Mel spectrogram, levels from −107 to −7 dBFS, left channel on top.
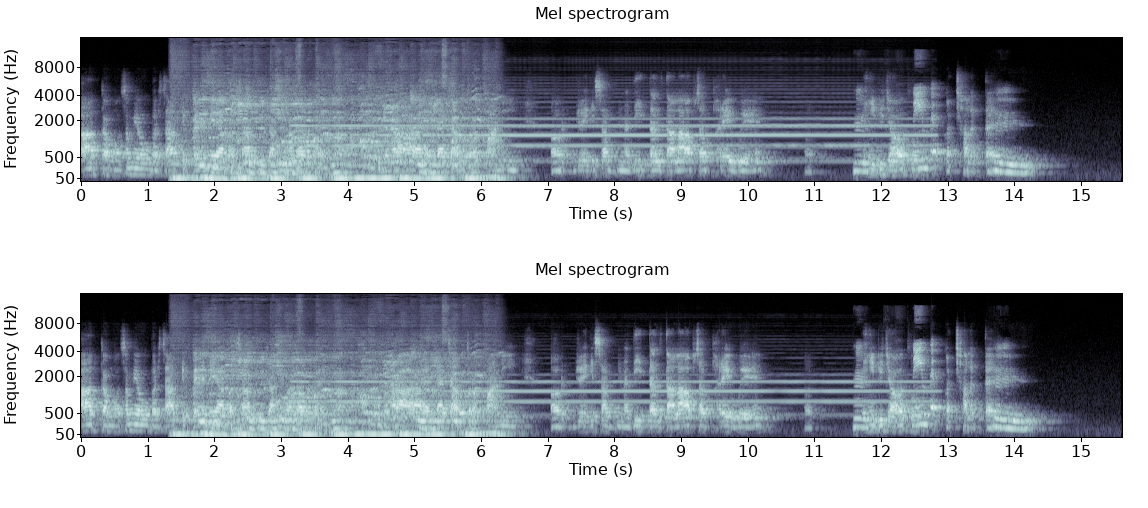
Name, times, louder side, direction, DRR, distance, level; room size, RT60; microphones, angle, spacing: voice 1, 0.0-3.7 4.4-6.8 7.0-10.2 10.9-11.0 11.7-12.6 13.2-13.8, right 1 dB, 75° right, 3 dB, 0.7 m, -25 dB
sound 1, 1.3-6.3, left 1 dB, 25° left, 0.7 m, -24 dB
Wind instrument woodwind instrument, 3.0-12.9, left 3 dB, 70° left, 0.3 m, -34 dB
voice 2, 11.6-12.0 12.5-12.9 13.6-14.4, right 2 dB, 25° right, 4 dB, 0.6 m, -27 dB
7.6 x 2.6 x 2.3 m, 0.88 s
head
